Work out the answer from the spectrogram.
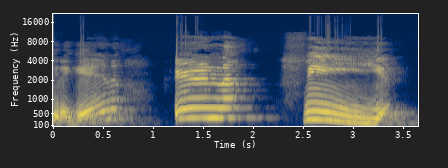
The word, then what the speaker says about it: fille: Une fille. Did you hear how I said it? Fille. I didn't say fille. Because the L is not pronounced.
